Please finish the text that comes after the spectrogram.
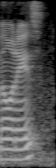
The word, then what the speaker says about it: Milanese: cheesy chicken Milanese is how you say it Milanese that sounds really good honestly I wanted a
